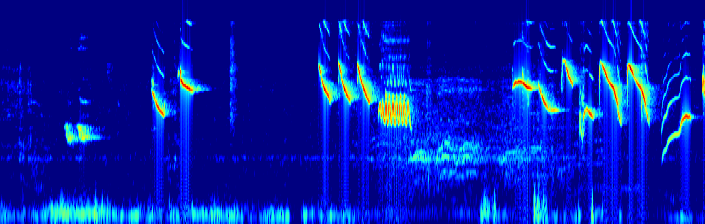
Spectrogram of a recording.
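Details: Black-throated canary used to spur other birds into song, starting with a few scattered high notes, then a buzzy burst and a fast series of sharp downslurred whistles.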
